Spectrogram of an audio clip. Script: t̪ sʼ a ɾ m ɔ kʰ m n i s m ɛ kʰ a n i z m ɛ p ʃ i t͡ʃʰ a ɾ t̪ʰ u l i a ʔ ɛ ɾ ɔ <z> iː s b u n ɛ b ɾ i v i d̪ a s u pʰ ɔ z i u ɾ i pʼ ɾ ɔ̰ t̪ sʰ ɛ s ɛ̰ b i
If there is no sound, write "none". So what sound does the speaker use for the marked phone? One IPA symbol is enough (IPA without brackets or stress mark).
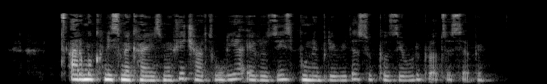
z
